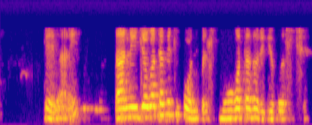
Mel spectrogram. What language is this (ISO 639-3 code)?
ori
